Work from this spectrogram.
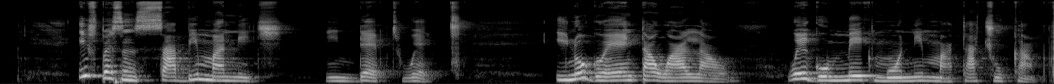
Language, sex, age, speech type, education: Nigerian Pidgin, female, 30-45, spontaneous, tertiary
